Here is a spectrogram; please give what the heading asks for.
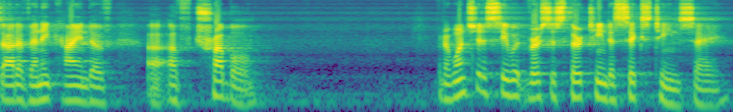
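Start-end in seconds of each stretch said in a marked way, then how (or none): none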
